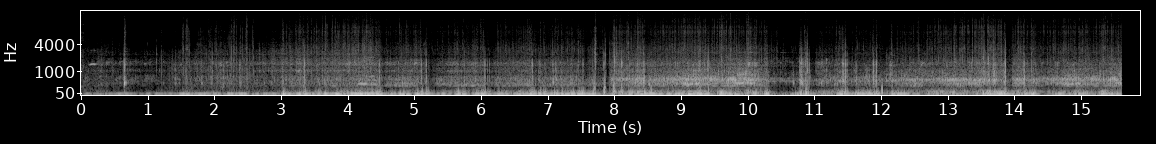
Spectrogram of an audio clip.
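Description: Mountain bike ridden over a dirt trail, heard from a camera clamped to the front fork: a steady low rumble of the tyres and the ride, with frequent knocks and rattles as the bike goes over bumps. The sound cuts off suddenly near the end.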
